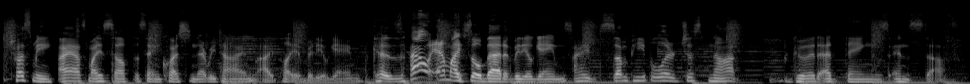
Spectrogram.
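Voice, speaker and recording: A man's voice: mid-range voice, moderate pace, gravelly, a bit bright, soft background music. A man with a slight lisp hosting a rambling, self-mocking rant about viewer comments, full of dry sarcasm. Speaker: YouTube host.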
